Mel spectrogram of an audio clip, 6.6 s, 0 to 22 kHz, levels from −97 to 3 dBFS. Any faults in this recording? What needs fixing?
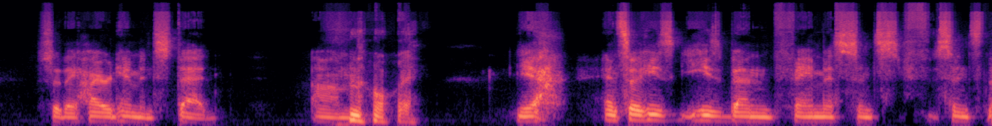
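The whole clip carries Opus voice compression damage, plainly audible from start to finish. The speech sounds hoarse and faintly robotic, with coarse, grainy texture, which fits the hybrid mode: linear prediction codes the band up to 8 kHz and a transform layer thinly codes the content above. The sound is consistent with a bitrate around 16 kbps. Unlike a simple low-pass filter, the top end is still present but rough and smeared rather than removed. Re-encoding at a higher bitrate, or keeping an uncompressed source, would prevent it.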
